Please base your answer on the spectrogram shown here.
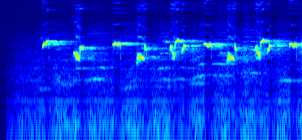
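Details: Sooty-headed bulbul in lively, energetic song: bright bubbly whistled phrases of quick up-and-down notes around a steady pitch, loud notes spaced irregularly about every half second, with faint low background hum.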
